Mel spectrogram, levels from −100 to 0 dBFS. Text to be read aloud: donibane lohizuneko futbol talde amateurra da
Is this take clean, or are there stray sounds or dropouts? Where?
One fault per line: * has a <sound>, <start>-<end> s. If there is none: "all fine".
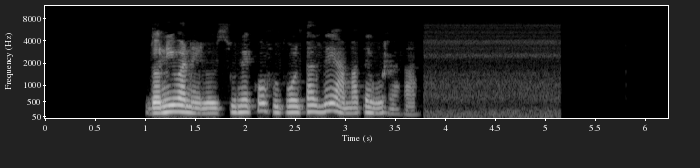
all fine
